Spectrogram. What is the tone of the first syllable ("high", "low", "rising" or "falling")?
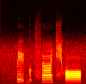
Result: falling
